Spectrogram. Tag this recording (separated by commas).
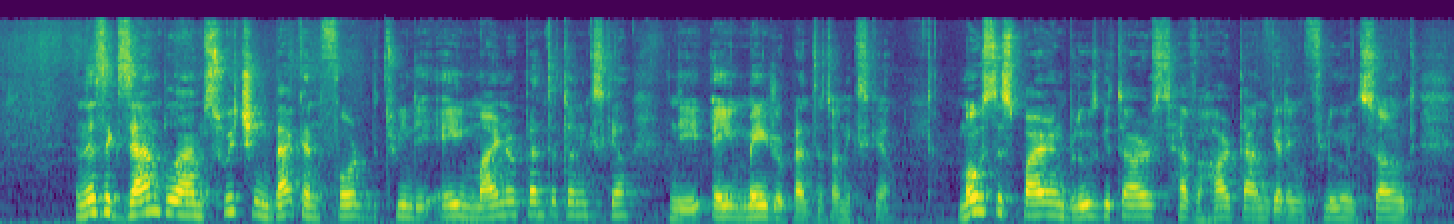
Speech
